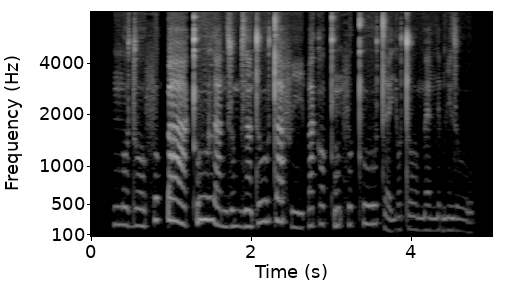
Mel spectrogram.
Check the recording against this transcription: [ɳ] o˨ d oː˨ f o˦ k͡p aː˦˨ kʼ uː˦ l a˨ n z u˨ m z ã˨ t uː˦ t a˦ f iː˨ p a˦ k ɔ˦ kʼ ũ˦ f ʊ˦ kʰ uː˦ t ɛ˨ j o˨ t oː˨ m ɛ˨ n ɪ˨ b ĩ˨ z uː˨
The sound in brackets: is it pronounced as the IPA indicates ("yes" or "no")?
no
